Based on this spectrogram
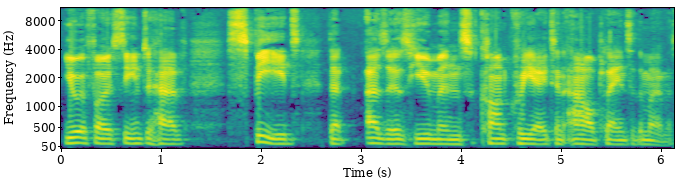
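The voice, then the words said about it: South African accent. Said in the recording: “as you can tell from my accent, I am South African”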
